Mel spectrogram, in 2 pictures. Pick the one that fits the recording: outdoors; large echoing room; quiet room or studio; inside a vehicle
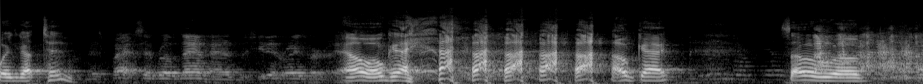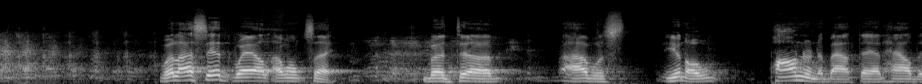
large echoing room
